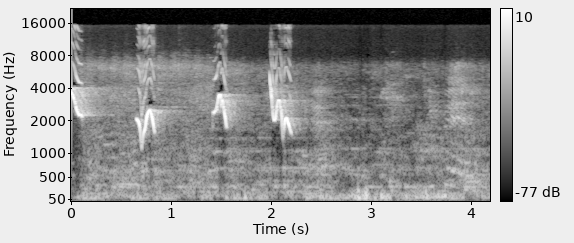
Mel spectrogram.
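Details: Red-cowled cardinal singing at the end of the afternoon, three loud whistled phrases, each a quick falling slide ending in a twisting upturned note, spaced under a second apart, then quiet with faint low background noise.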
